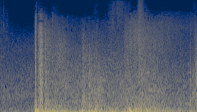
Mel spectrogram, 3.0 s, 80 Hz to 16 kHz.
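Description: A 105 leFH18B2 artillery gun firing a shell in World of Tanks: a single loud, close boom that opens into a sustained heavy rumble and roar, with no talk.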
